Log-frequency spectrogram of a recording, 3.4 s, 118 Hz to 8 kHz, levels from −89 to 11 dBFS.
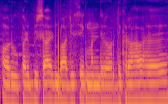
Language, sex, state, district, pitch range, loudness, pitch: Hindi, male, Madhya Pradesh, Katni, 130-140 Hz, -18 LUFS, 135 Hz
